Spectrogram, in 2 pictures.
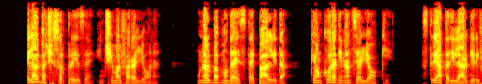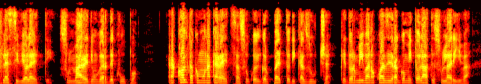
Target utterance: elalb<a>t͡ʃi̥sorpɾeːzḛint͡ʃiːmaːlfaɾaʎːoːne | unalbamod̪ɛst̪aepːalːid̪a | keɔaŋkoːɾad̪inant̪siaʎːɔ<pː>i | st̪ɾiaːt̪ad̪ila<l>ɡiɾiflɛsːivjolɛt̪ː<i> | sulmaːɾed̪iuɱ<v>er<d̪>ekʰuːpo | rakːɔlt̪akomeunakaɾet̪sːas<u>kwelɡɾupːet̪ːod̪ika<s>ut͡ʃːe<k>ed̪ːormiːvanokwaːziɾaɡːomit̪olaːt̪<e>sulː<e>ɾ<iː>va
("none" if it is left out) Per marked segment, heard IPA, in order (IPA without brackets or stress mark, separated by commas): a, kː, r, i, v, d̪, u, z, k, e, a, iː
